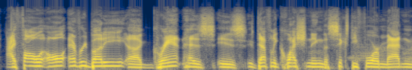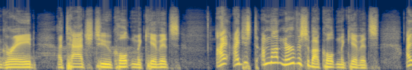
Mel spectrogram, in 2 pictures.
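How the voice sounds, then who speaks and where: A man hosting a casual sports talk show, animated and jumping up in pitch for emphasis. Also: no room sound, studio quality.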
